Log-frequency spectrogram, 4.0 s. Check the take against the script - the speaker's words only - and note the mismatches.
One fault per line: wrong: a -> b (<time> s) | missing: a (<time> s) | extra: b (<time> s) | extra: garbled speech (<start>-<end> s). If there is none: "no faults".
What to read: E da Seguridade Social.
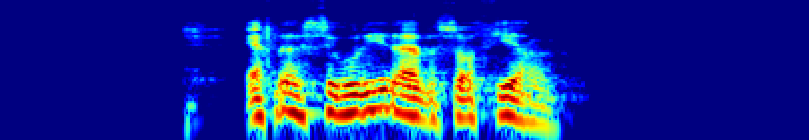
no faults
